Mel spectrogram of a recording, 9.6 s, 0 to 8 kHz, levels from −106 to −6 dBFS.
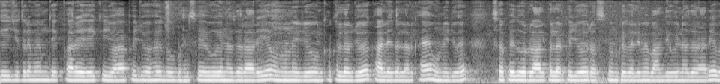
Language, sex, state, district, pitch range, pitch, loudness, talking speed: Hindi, male, Jharkhand, Jamtara, 145-150 Hz, 150 Hz, -15 LUFS, 300 wpm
